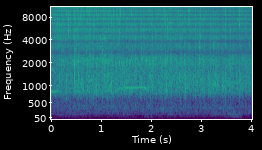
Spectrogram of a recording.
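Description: Church audience applauding steadily, easing off toward the end.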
